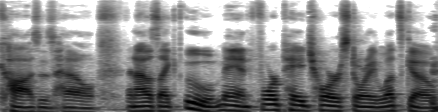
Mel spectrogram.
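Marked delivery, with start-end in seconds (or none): none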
